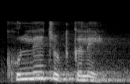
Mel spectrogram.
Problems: background sounds at intervals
